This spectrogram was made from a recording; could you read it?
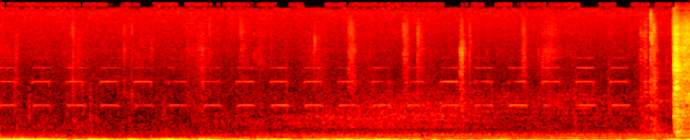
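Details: Jeep XJ at idle: low, heavy uneven knocking about two to three a second under a door chime, seemingly from the bottom end; engine knock, cause suspected not confirmed.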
